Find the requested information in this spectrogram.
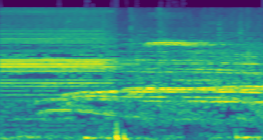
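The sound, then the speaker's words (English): A loud, steady end-of-game buzzer blares continuously in a basketball arena at the close of the Whittemore Prescott Cardinals versus Augray Sims Wolverines game, after a blocked three-pointer and rebound, its harsh tone ringing out above a murmuring crowd with a brief thump partway through. “Three-pointer blocked by Jones. Rebound Howie at the buzzer.”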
